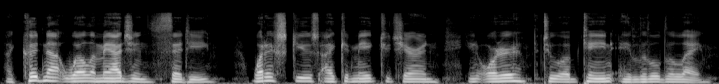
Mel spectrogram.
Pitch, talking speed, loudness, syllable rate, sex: 130 Hz, 175 wpm, -16 LUFS, 5.1 syllables/s, male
